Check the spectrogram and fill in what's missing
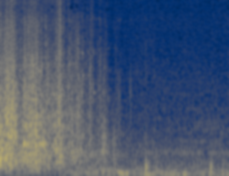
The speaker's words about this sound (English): The monster approached the door to the swimming pool area. It paused, as if it debated whether to knock or not. Deciding on a course of action, it simply placed a hand on the door, causing it to split and then crumble apart.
